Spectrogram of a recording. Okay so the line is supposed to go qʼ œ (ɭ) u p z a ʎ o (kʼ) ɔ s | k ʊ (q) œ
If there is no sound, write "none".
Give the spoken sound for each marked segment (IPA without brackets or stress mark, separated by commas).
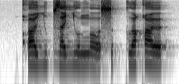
ʎ, ŋ, q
